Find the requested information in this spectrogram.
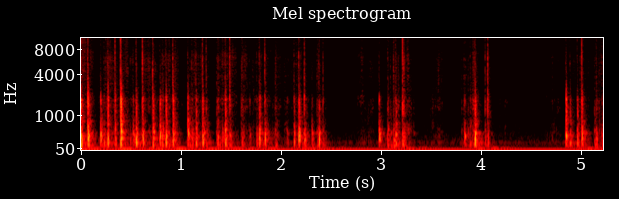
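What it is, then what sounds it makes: Cardboard game box tapped and scratched. Fingertips tap and scratch along the sides and top edges of a closed, grey cardboard Monopoly box, a medium, flat, hollow box holding the game. For the first two and a half seconds there is a dense run of quick, dry taps and scratchy rubbing. A few isolated, short hollow taps follow near 3, 4 and 5 seconds, with quiet gaps between them.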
